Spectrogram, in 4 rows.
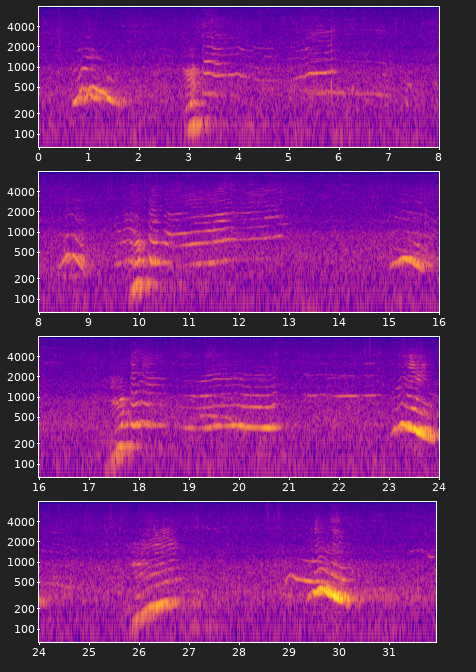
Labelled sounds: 0.8	1.3	humpback whale, 1.3 to 2.0 kHz
2.9	4.7	humpback whale, 0.78 to 2.1 kHz
5.0	6.0	humpback whale, 0.78 to 3.5 kHz
6.6	7.0	Pacific white-sided dolphin, 3.4 to 3.7 kHz
8.5	8.8	humpback whale, 0.78 to 0.97 kHz
9.7	13.0	humpback whale, 0.78 to 4.4 kHz
14.1	14.3	Pacific white-sided dolphin, 3.7 to 6.5 kHz
15.0	15.7	humpback whale, 1.5 to 2.1 kHz
16.0	16.4	Pacific white-sided dolphin, 3.1 to 5.8 kHz
17.5	20.6	humpback whale, 0.78 to 2.4 kHz
18.8	19.1	Pacific white-sided dolphin, 4.1 to 4.3 kHz
21.3	22.8	humpback whale, 0.88 to 3.3 kHz
23.2	23.9	humpback whale, 0.78 to 4.2 kHz
26.1	26.7	humpback whale, 1.6 to 3.2 kHz
29.2	30.2	humpback whale, 0.78 to 1.2 kHz
31.4	31.9	humpback whale, 1.1 to 1.6 kHz

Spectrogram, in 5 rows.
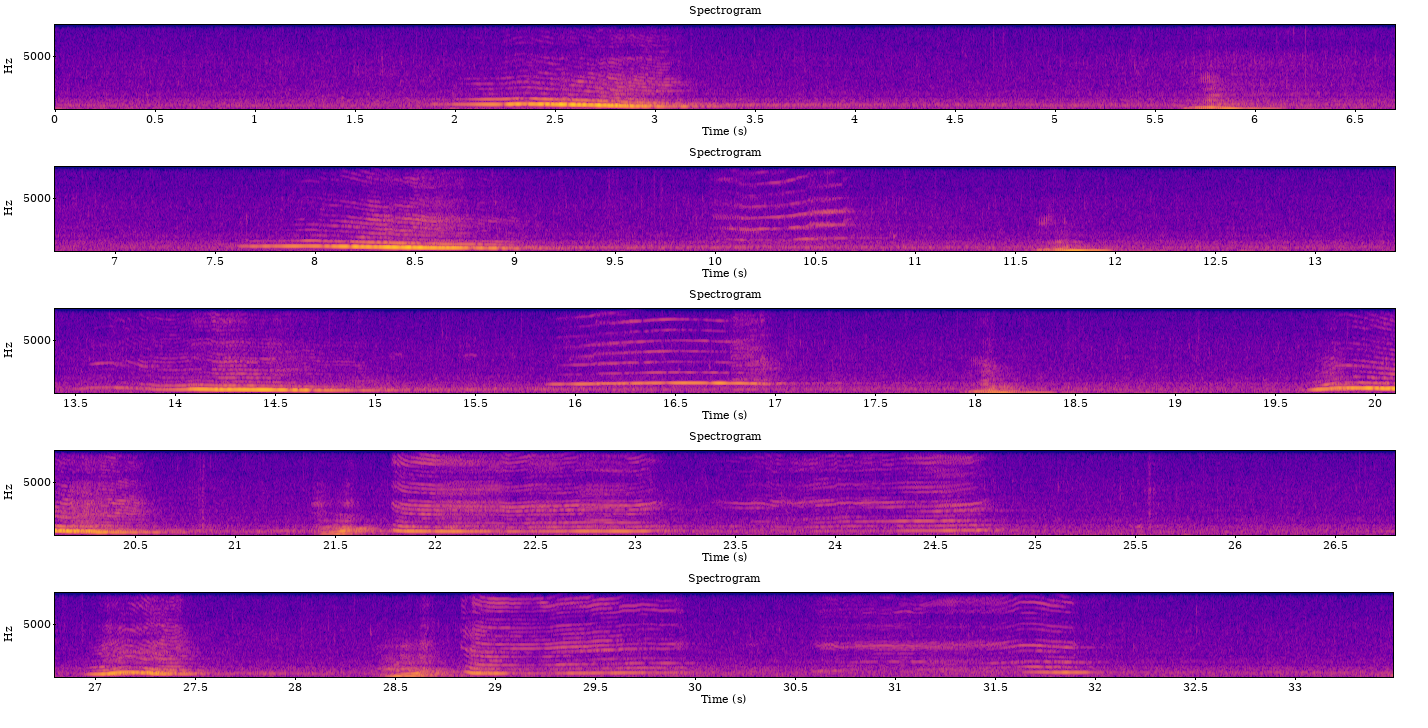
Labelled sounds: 2.0	3.2	humpback whale, 0.78 to 4.9 kHz
7.6	8.7	humpback whale, 0.78 to 5.2 kHz
9.9	10.9	humpback whale, 1.0 to 7.2 kHz
13.6	15.0	humpback whale, 0.78 to 5.0 kHz
15.8	17.0	humpback whale, 0.81 to 8.0 kHz
19.7	20.6	humpback whale, 0.78 to 7.4 kHz
21.8	24.8	humpback whale, 0.78 to 7.5 kHz
27.1	27.5	humpback whale, 1.7 to 2.6 kHz
28.4	30.0	humpback whale, 0.78 to 7.8 kHz
30.6	32.0	humpback whale, 0.91 to 7.9 kHz

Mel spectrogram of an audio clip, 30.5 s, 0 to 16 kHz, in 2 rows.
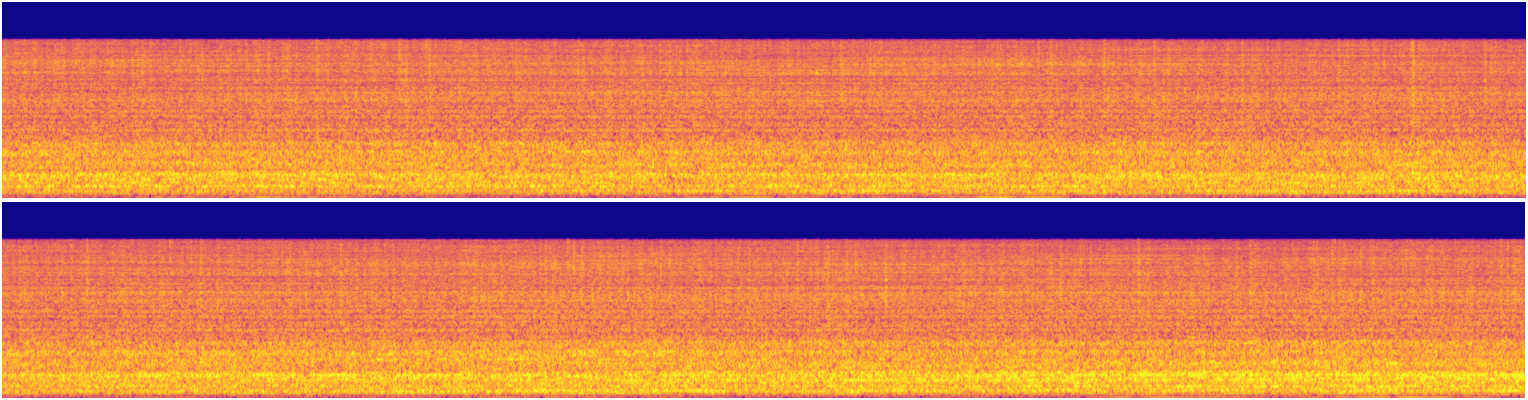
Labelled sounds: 8.1	8.3	vessel noise, 5.3 to 5.4 kHz

